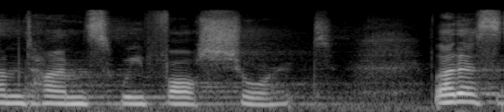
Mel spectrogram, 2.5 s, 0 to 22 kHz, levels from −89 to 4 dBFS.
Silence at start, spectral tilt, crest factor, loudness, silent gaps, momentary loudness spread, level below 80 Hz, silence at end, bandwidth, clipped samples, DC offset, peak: 0 s; -4.5 dB/octave; 18 dB; -28 LUFS; none; 21 LU; -62 dBFS; 0 s; 16 kHz; under 0.1%; under 0.1%; -12 dBFS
